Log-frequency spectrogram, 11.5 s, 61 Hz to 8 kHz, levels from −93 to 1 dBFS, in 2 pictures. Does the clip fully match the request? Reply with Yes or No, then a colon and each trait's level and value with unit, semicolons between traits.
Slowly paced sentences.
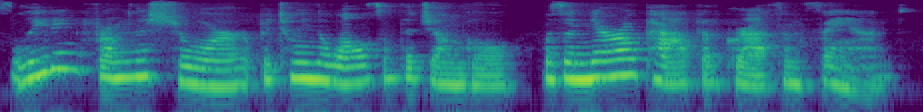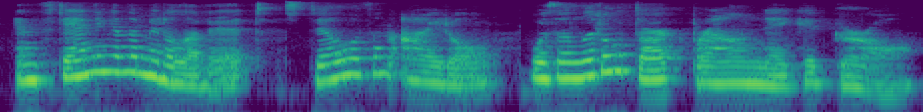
No: average, 185 wpm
